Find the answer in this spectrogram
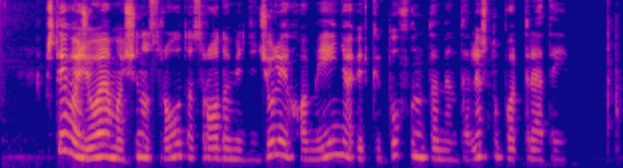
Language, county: Lithuanian, Kaunas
